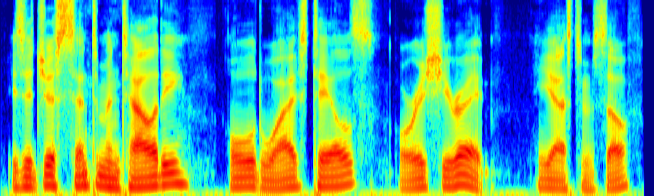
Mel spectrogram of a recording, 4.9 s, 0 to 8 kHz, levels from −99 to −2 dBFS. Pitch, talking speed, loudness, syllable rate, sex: 100 Hz, 170 wpm, -18 LUFS, 5.6 syllables/s, male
